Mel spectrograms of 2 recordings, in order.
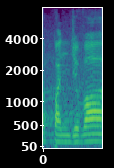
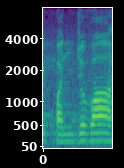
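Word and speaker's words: ਪੰਜਵਾ: अंक लिखिया है इसली देवगंधारी पंजवा ही इसका उच्चारण होवेगा देवगंधारी पंज जा देवगंधारी पंजवी नहीं य ख्याल रखना पंजवी पातशाह दे उच्चारण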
